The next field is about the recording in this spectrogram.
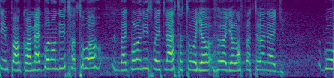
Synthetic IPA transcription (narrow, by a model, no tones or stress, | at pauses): simpɒŋkːɒlmɛɡbolond̪iːt̪hɒt̪oːmɛɡ̚bolond̪iːt̪ʋɒit̪laːt̪hɒt̪oːɦoɟɒɦølɟɒlɒpʋɛt̪øːɛnɛɟ | ɡoː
